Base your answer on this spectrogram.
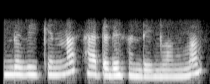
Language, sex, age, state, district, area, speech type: Tamil, female, 18-30, Tamil Nadu, Tiruppur, rural, conversation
